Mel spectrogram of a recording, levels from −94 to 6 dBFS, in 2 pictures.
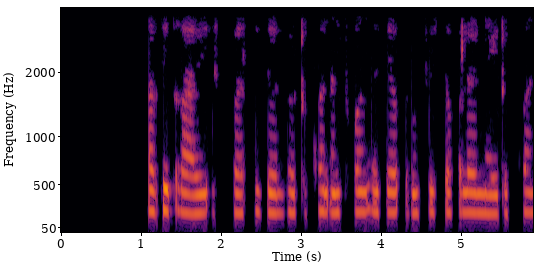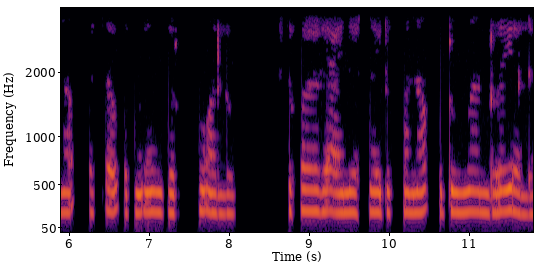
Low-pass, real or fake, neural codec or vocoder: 3.6 kHz; real; none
